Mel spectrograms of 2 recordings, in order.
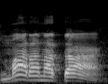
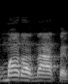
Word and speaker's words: Maranata: aramaico dialeto de Jesus maranat como dizemos noss católicos ou Maranata como dizem nossos irmãos separados doos evangélicos ou protestantes não importa a pronúncia significado é o mesmo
